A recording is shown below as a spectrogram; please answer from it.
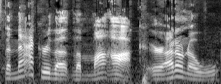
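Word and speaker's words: MAAC: and one are the m-double-ac it's the m-double-ac that's what i refer to what the locals call it that must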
